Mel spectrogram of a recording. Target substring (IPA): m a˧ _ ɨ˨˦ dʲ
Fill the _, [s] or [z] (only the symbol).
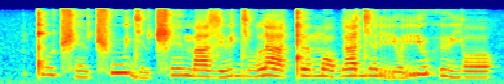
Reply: z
